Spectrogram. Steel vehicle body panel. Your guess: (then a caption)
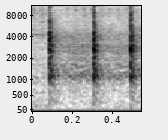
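Sound. Three light taps with the flat plastic end of a corrosion assessment tool on a good, uncorroded steel vehicle body panel. Each tap gives a short, bright metallic tick centred near 1.1 kHz that dies away quickly, and the clear, non-dull tone marks the metal as sound.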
